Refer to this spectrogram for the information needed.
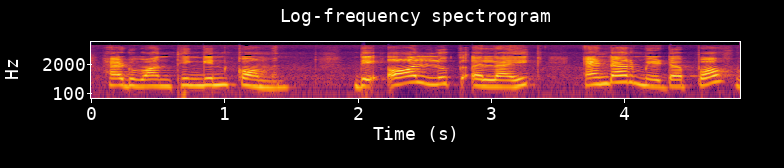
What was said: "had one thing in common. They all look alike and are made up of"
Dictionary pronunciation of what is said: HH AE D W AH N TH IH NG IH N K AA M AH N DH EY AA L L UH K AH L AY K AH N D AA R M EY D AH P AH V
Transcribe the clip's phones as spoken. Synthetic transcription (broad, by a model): HH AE D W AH N T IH NG IH N K AA M AH N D EY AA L L UH K AH L AY K AH N D AA R M EY D AH P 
